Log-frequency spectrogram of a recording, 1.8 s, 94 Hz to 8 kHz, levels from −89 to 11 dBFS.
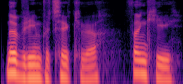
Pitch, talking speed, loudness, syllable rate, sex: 130 Hz, 165 wpm, -20 LUFS, 6.8 syllables/s, male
